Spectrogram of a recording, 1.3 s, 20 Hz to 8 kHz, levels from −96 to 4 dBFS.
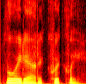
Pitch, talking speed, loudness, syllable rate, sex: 155 Hz, 140 wpm, -16 LUFS, 4.4 syllables/s, female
